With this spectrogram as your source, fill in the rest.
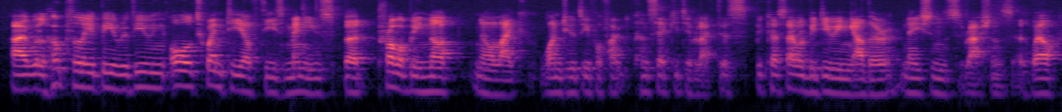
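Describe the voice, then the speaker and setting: At a moderate pace and medium pitch, a man talks with fairly even intonation and hardly any pauses over noticeable background noise. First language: not English. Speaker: ration reviewer, video creator. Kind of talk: product review monologue. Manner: casual, some hesitations.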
